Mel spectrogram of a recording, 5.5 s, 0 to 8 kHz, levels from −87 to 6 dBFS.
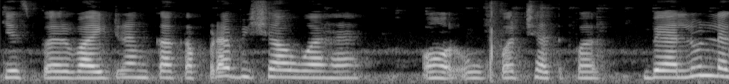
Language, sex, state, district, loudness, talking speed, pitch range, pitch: Hindi, female, Punjab, Pathankot, -18 LUFS, 165 wpm, 225-250 Hz, 235 Hz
